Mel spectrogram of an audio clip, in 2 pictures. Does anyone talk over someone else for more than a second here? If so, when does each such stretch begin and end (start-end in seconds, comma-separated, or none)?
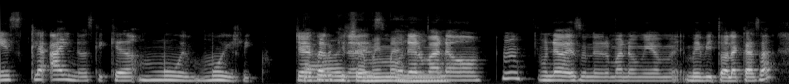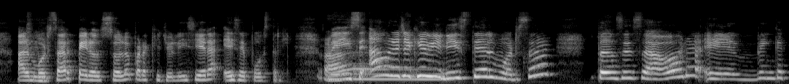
3.0-4.6, 11.2-12.4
